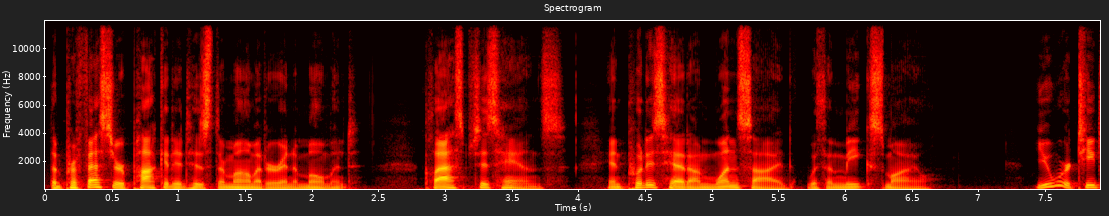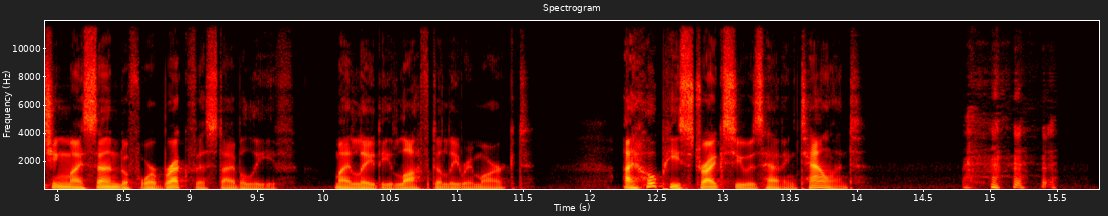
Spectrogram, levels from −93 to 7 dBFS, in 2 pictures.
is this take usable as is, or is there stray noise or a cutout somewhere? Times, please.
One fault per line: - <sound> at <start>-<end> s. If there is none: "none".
- laugh at 14.8-15.5 s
